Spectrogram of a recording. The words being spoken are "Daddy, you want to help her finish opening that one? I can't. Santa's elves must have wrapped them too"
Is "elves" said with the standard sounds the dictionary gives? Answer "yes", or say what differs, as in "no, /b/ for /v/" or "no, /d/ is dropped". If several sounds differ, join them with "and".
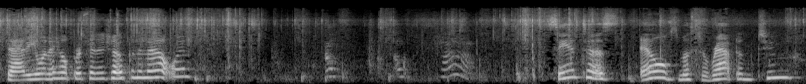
yes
